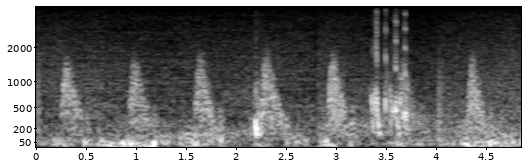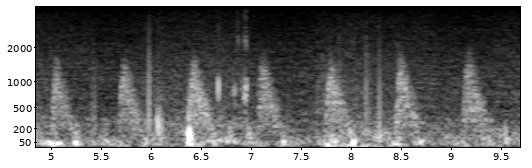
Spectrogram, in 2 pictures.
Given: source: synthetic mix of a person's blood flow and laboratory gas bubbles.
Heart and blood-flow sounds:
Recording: Doppler ultrasound of blood flow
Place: subclavian vein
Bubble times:
2.13-2.26 s: bubbles
3.32-3.74 s: bubbles
6.04-6.14 s: bubbles
6.64-6.71 s: bubbles
6.80-6.96 s: bubbles
From the record:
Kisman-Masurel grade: 122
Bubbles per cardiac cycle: 1 to 2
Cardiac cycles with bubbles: 10 to 50%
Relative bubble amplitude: moderate (0.250 to 0.450)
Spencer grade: 2 (many but less than half of the cardiac periods contain bubble signals, singularly or in groups)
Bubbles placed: anywhere in the cardiac cycle

